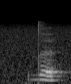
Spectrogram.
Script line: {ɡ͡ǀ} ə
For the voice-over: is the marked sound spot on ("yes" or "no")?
no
